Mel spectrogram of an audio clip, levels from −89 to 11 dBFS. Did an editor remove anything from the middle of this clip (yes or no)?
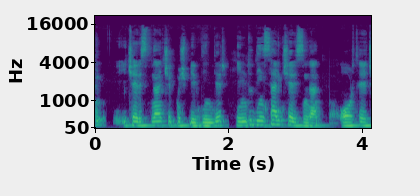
yes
